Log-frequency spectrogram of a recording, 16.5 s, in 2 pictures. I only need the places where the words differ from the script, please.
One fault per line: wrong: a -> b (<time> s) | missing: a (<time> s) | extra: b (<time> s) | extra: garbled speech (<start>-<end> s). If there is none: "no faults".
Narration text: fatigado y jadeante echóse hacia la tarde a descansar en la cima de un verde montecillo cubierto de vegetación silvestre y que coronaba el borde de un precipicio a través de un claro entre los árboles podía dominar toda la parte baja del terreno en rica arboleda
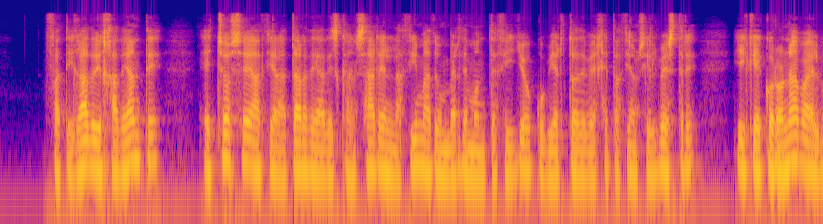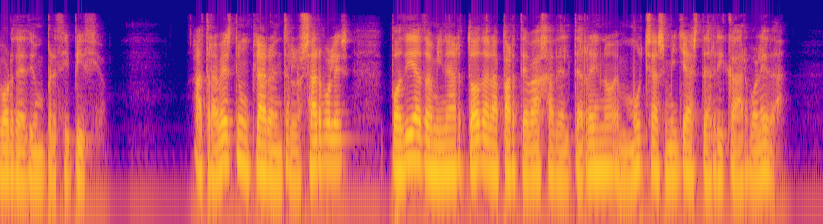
extra: muchas millas de (14.4 s)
